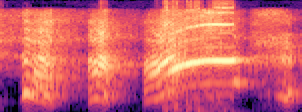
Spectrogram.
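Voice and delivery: high, loud shrieking laugh. Real, not acted. Woman recalling bed bug bites, loud shrieking laugh.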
